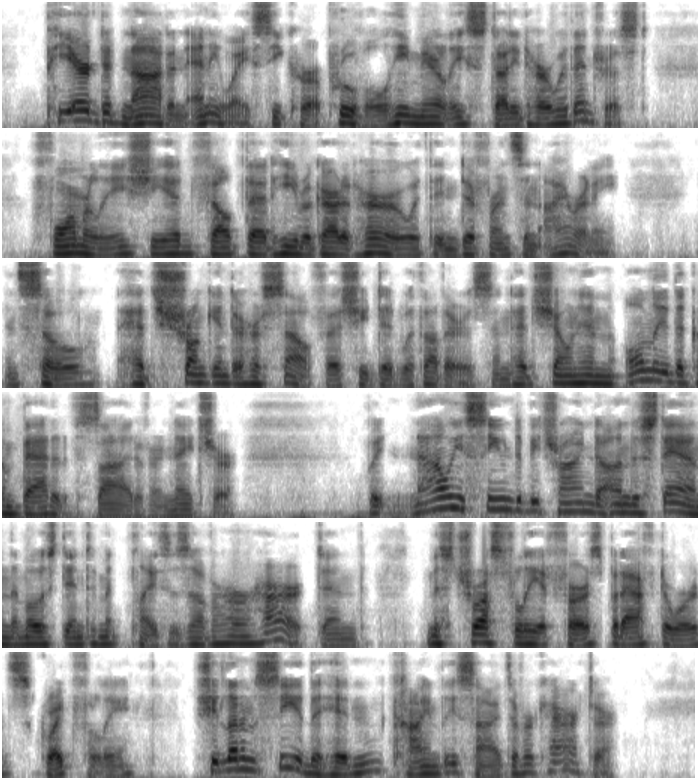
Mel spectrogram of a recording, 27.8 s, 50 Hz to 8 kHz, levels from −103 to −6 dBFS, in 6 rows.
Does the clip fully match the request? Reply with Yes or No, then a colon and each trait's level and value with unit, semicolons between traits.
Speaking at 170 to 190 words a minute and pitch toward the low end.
Yes: average, 180 wpm; low, 120 Hz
